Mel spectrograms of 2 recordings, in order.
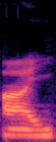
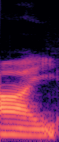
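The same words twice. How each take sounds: First: The vowel is short and clipped. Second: The same.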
